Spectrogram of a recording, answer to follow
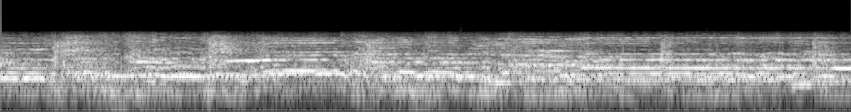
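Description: A group of voices singing a song together, the music for a Māori poi dance.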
